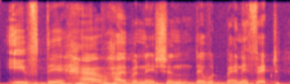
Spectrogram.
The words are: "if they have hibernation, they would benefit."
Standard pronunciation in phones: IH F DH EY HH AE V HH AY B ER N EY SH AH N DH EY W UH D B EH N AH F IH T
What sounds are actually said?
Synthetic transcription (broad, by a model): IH F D EY HH AE V HH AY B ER N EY SH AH N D EY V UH D B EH N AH F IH T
